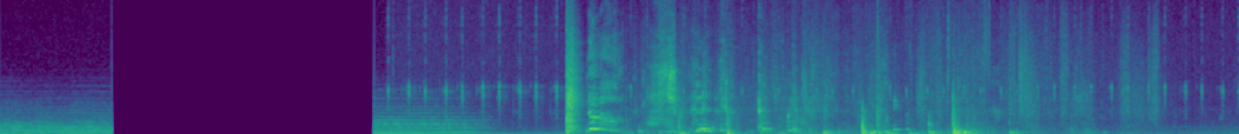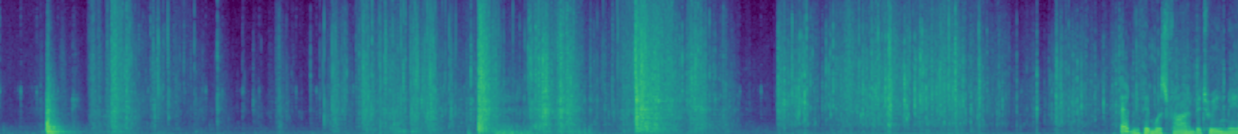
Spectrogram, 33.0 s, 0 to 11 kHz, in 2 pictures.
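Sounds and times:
wrapping paper tearing and crumpling: 0:17.7 - 0:33.0.

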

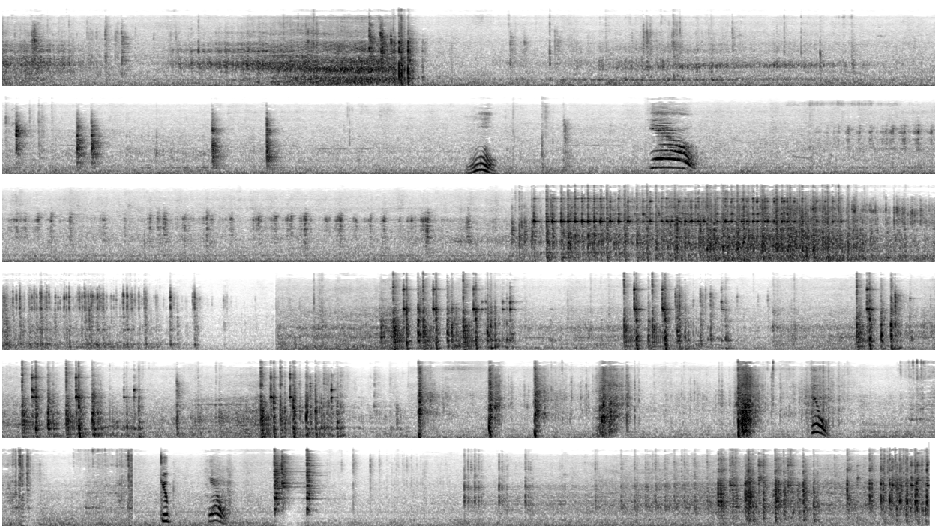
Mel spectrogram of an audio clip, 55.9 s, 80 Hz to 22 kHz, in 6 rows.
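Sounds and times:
marbles clicking and clinking: 0:17.6 - 0:30.7, 0:31.9 - 0:45.8, 0:50.0 - 0:55.9
marbles rattling through plastic tube: 0:17.8 - 0:30.7, 0:50.3 - 0:55.9.

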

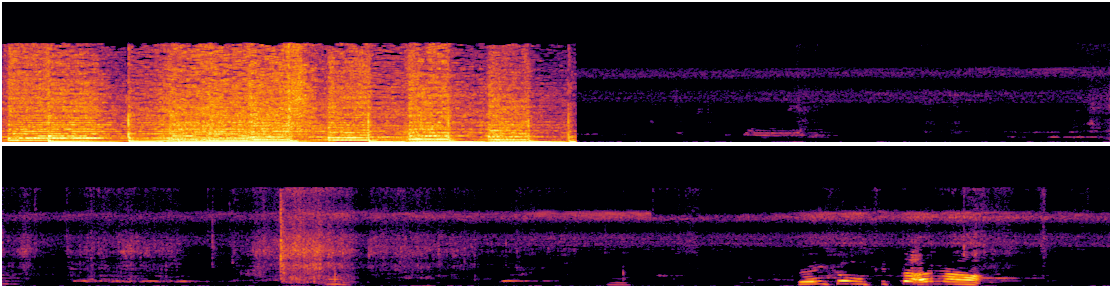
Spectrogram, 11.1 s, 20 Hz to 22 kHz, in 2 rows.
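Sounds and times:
leaves rustling: 0:03.9 - 0:11.0.

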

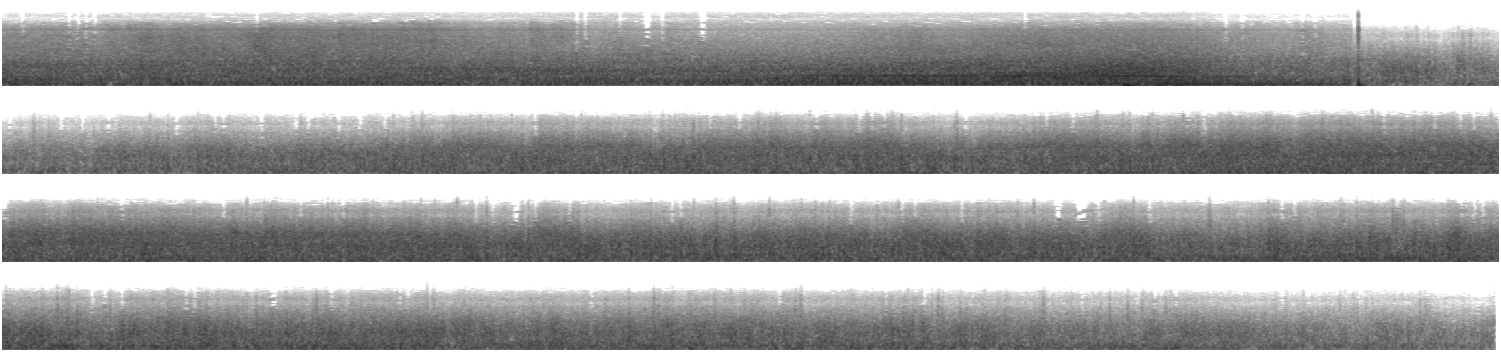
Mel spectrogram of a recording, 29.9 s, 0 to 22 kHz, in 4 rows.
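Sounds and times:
car road noise: 0:00.0 - 0:06.9
wind rushing over microphone: 0:00.0 - 0:29.9.

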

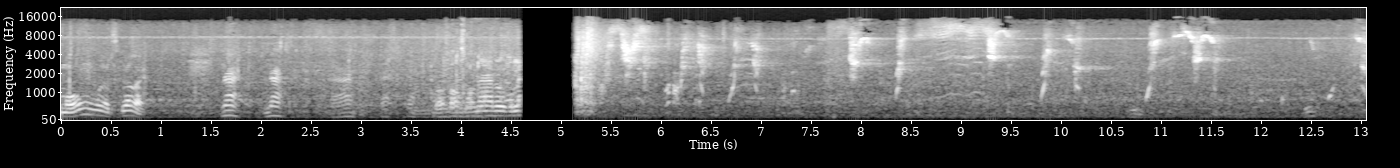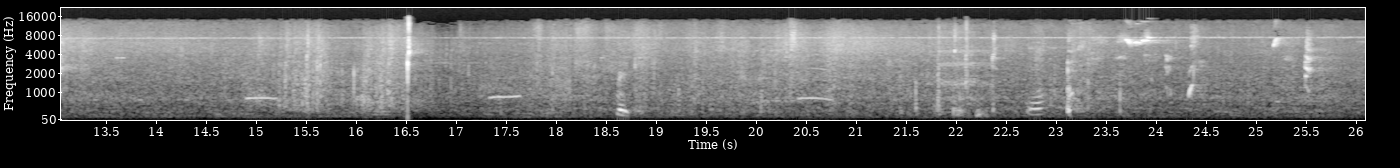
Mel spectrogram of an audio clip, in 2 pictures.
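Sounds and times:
faint steady high whine: 0:05.5 - 0:26.0
birds chirping: 0:05.6 - 0:15.3, 0:20.4 - 0:25.8.

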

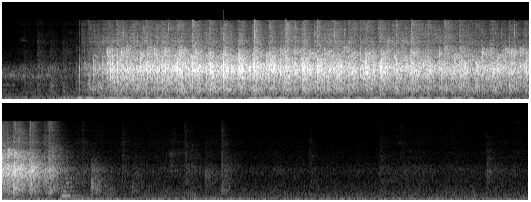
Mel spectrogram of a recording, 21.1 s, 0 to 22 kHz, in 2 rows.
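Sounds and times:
audience applauding: 0:01.4 - 0:11.8.

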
